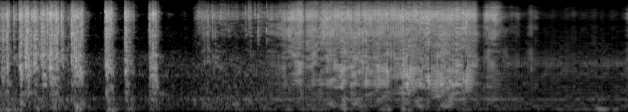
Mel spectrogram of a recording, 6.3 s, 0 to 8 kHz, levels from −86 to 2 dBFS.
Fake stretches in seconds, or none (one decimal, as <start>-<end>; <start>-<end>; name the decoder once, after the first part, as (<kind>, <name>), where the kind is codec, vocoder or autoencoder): 2.7-6.3 (vocoder, BigVGAN v2)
